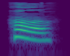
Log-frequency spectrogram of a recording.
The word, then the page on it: hole: American English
